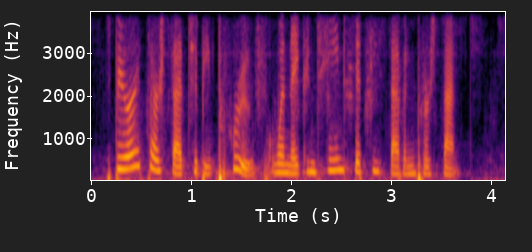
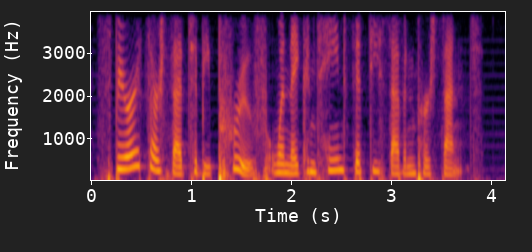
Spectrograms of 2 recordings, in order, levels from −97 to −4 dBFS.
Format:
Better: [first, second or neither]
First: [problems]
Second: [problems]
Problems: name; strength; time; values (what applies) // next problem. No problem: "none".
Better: second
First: noise reduction (neural separator model SepFormer DNS4)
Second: none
